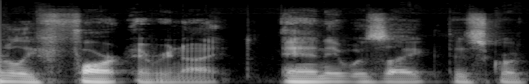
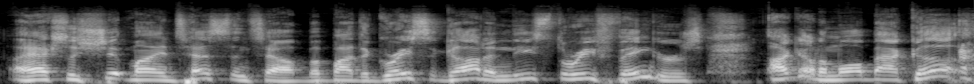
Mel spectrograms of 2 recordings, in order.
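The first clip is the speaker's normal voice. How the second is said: husband voiced higher and fast; high mock husband; 8 semitones higher, 5 dB louder than usual. Husband explaining to his wife, high hammed-up voice. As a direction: deliver the punchline as the frantic husband. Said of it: "He goes".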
